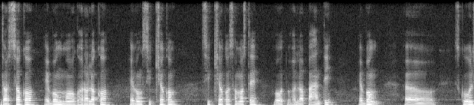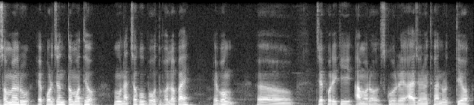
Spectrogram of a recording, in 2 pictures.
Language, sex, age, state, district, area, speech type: Odia, male, 18-30, Odisha, Kandhamal, rural, spontaneous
